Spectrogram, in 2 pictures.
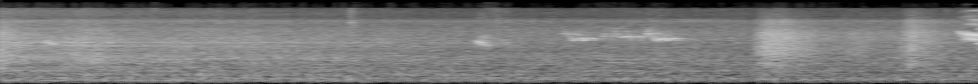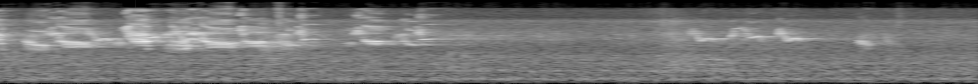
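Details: Wild crested myna singing actively: bursts of varied high chirps and squeaky whistled notes cluster in the middle seconds over steady low background hum and noise.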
